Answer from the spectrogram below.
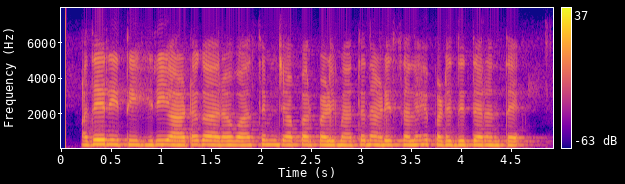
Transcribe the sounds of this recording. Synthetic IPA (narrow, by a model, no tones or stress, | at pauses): ɐd̪e̞ːɾiːt̪iɦiɾiaːʈɐɡaːɾɐʋaːsimd͡ʒaːpɐɾpɐɭimaːt̪ɐnaːɽisɐlɐɦɐpɐɽed̪id̪ːɐɾɐnt̪e̞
